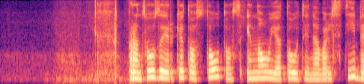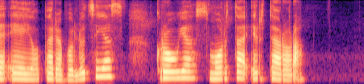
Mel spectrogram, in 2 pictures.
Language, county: Lithuanian, Telšiai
